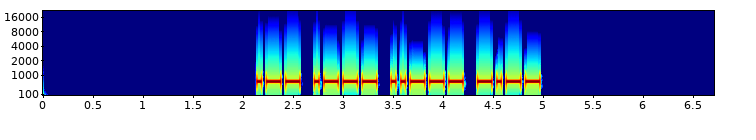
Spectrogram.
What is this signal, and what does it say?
Morse code, heard as a keyed tone, about 25 wpm, 700 Hz. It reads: WJ2Y
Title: USA Call Signs - 4 Characters - Repeated 2x - 25wpm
